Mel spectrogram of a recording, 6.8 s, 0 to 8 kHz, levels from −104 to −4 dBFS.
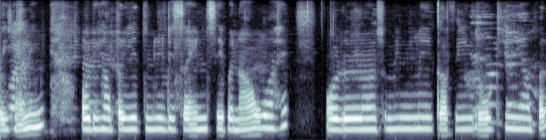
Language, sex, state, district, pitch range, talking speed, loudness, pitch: Hindi, female, Uttar Pradesh, Jyotiba Phule Nagar, 230-245 Hz, 185 wpm, -15 LUFS, 240 Hz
